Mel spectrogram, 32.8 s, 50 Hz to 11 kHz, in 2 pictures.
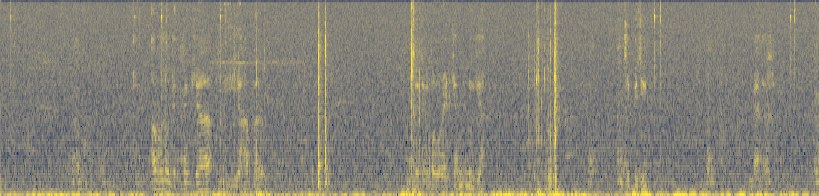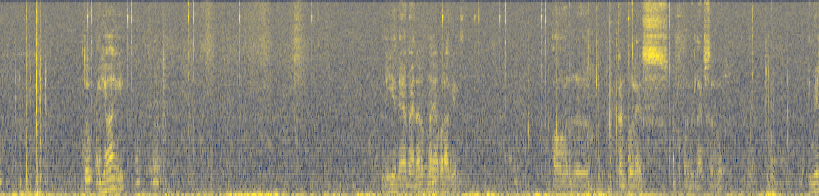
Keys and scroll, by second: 8.2 alt+Tab, 11.0 ctrl+alt+shift+s, 28.3 ctrl+s, 31.8 alt+Tab.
